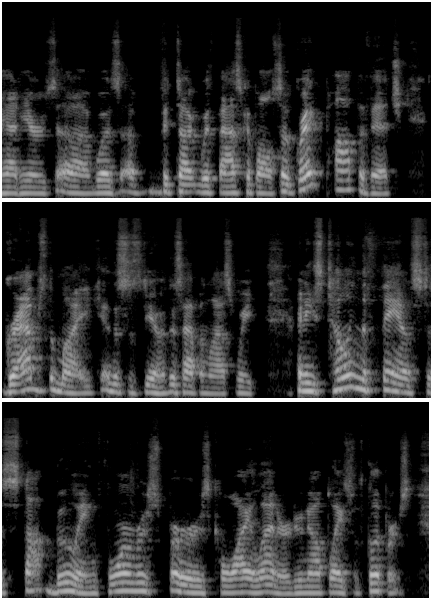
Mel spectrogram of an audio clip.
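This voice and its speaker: A somewhat breathy man at a moderate pace, fairly high in pitch with ordinary pitch variation. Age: 60s. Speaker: sports talk show host. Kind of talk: casual chat. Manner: halting.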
